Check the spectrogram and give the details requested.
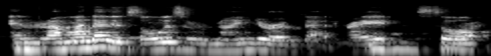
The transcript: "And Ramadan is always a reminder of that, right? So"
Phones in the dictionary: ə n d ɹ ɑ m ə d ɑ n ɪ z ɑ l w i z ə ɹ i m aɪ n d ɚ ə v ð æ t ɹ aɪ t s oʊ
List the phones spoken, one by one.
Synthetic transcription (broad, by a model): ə n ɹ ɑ m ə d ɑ ɪ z ɑ l w i z ə ɹ i m aɪ n d ɚ ə v ð æ t ɹ aɪ t s oʊ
